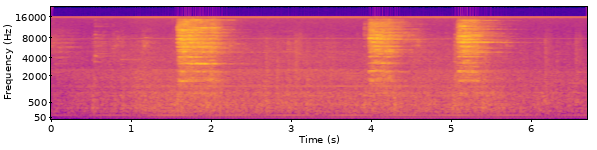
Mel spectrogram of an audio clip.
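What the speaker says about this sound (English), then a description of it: "The Class 91s usually push their trains into King's Cross, as seen here" A Class 91 electric locomotive pushes its train past steadily toward King's Cross, with bursts of high metallic wheel squeal rising and fading several times over the continuous rolling noise.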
